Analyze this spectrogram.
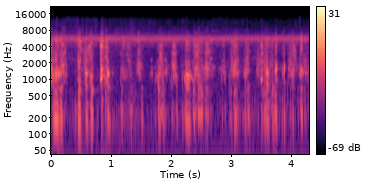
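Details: Several pet ducks chatter excitedly while getting their morning treats. Quick, clipped nasal notes follow one another several times a second, with some brief louder bursts, over a constant high-pitched hum.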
